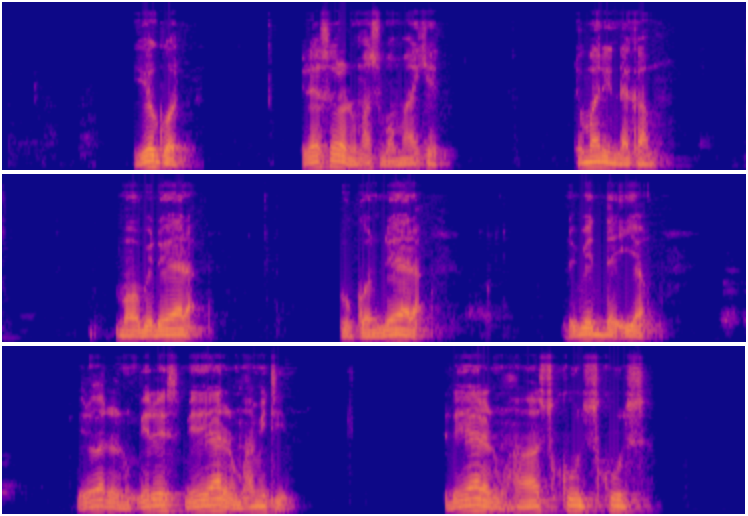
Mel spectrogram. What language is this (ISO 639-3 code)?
ful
